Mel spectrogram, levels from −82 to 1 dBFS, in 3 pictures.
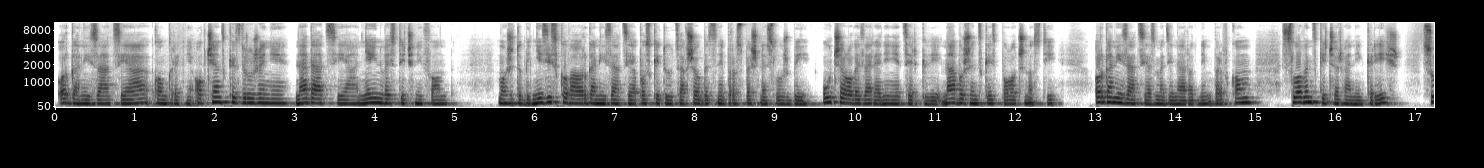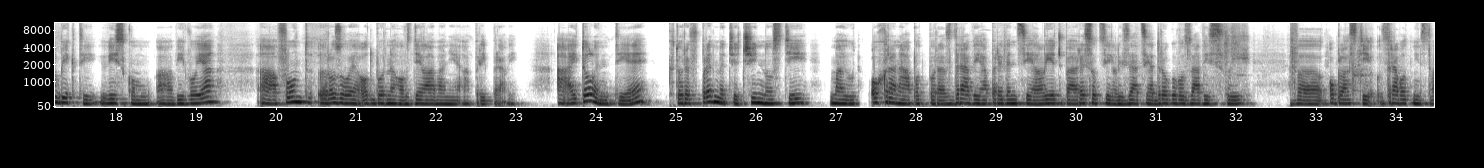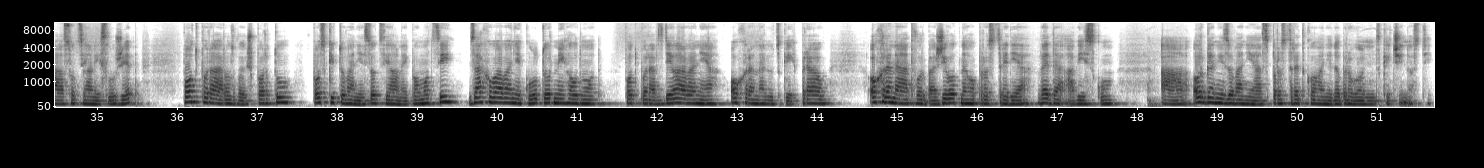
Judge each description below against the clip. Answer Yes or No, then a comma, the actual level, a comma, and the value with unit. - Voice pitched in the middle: Yes, medium, 155 Hz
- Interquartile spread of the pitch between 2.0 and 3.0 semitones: Yes, average, 2.7 semitones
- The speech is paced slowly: Yes, slow, 105 wpm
